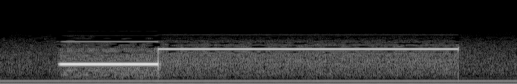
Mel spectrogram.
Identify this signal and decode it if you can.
Two-tone page, heard as a one-second tone, then a three-second tone, about 950 then 2000 Hz. It is heard from 0.6 to 4.6 s.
